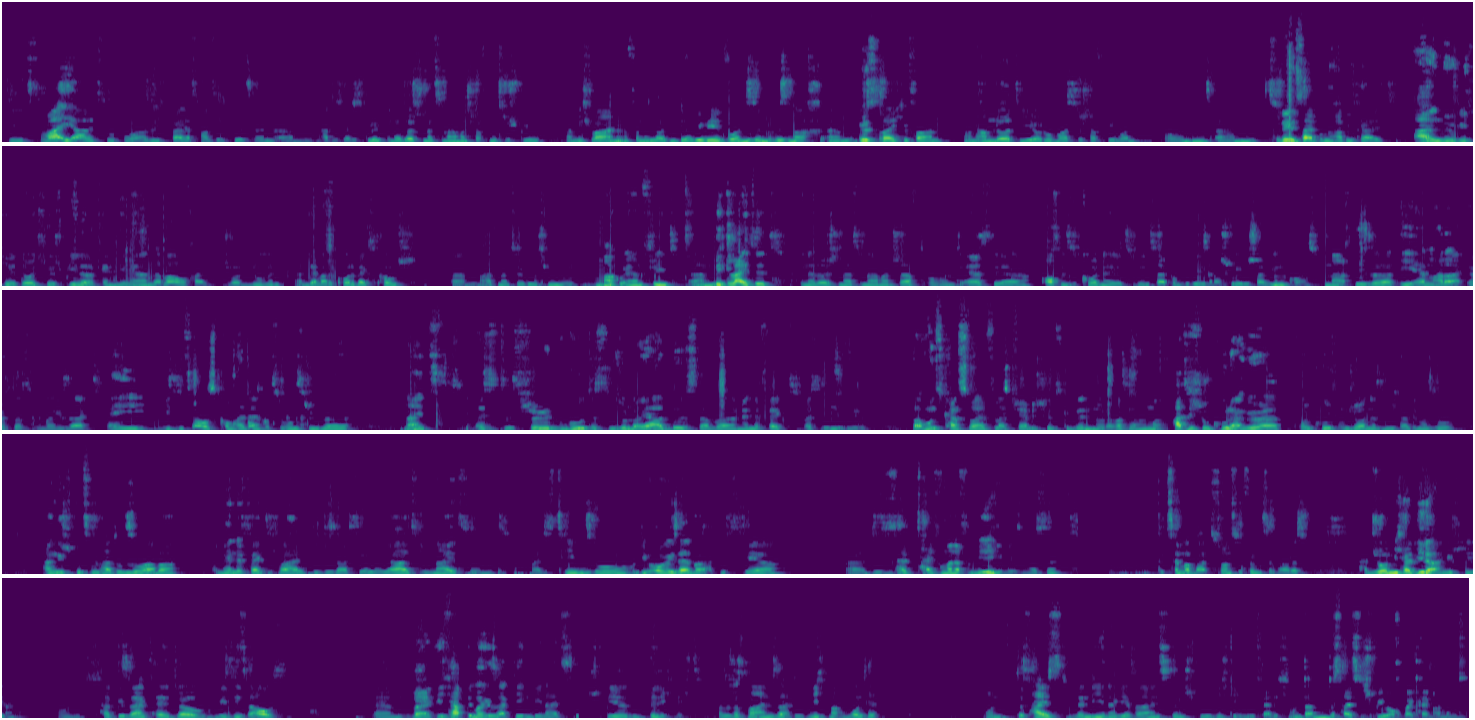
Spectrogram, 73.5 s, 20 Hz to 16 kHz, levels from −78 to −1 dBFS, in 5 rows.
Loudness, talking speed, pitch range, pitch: -32 LUFS, 215 wpm, 115-135 Hz, 125 Hz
